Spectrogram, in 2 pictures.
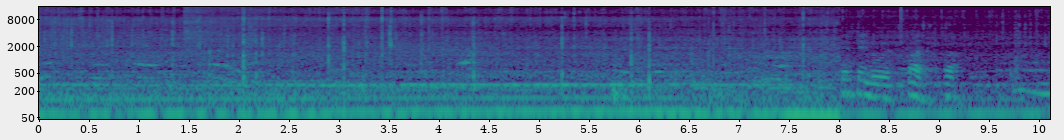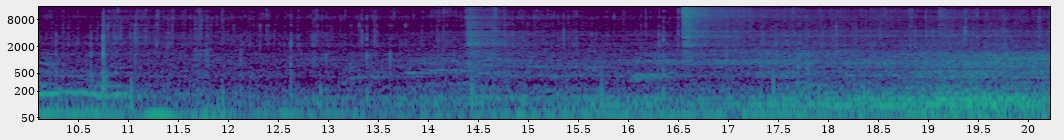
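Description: Fish sizzle and crackle softly on a grill over hot coals.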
